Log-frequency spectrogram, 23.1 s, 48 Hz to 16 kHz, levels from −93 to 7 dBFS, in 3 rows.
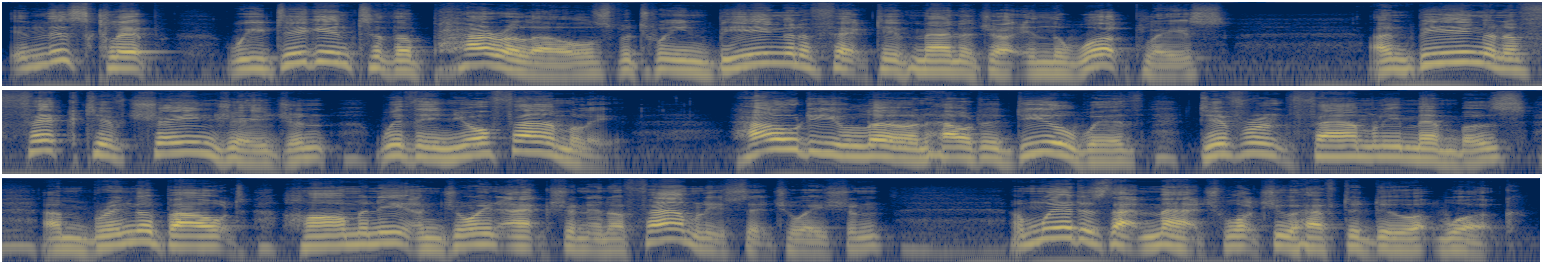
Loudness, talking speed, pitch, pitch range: -23 LUFS, 155 wpm, 150 Hz, 135-190 Hz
